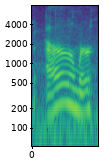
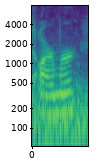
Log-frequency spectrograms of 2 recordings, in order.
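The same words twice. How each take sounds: First: It is said in an Irish accent, strong R's. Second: It is said in an American accent. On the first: "when you get the Irish accent in, there's all those extra R's" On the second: "In the United States, it's just armor"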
